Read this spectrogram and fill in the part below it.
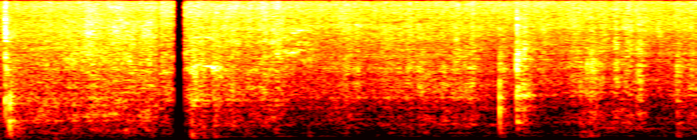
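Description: Ginger garlic paste and masala sizzle steadily in hot oil for goat head curry, with a brief pause partway through and the scrape of stirring against the pan near the end.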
